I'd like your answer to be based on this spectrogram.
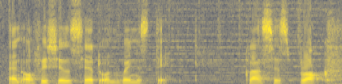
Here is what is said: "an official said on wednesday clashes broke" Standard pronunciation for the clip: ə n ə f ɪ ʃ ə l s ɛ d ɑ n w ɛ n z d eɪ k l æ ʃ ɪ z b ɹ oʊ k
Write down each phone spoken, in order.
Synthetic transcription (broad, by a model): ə n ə f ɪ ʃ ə l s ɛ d ɑ n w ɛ n s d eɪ k l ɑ s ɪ s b ɹ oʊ k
